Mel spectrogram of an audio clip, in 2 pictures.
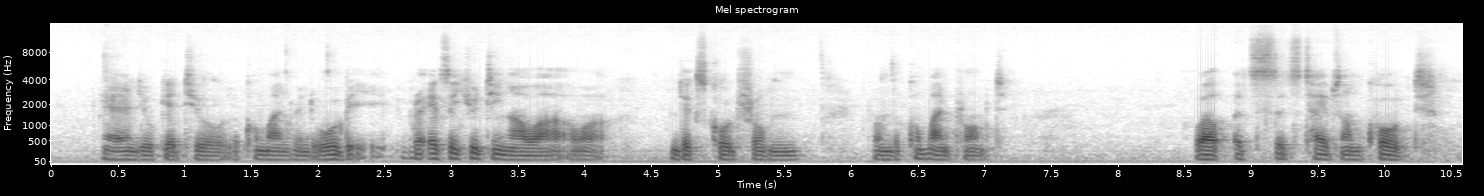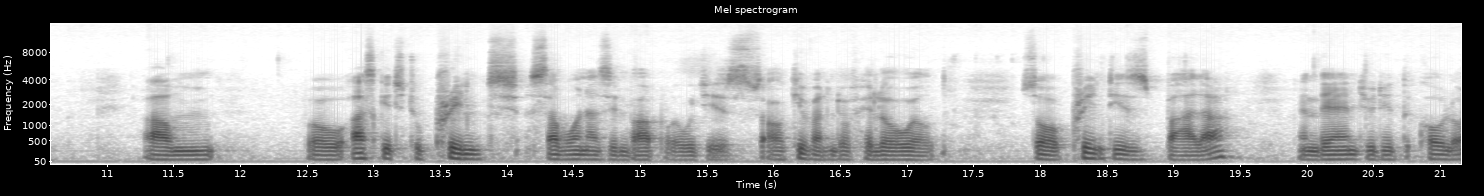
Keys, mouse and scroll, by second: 3.6-6.4 drag, 10.7 click, 19.7-21.1 typing.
